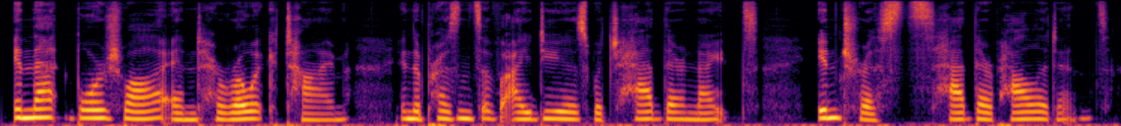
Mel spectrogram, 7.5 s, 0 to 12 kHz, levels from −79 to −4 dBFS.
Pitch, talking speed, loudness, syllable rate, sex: 195 Hz, 150 wpm, -18 LUFS, 4.3 syllables/s, female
